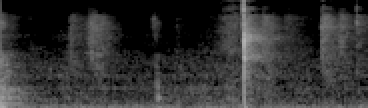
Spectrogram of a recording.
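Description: A single sharp click about one and a half seconds in, with a fainter tick half a second before it, over quiet room tone.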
